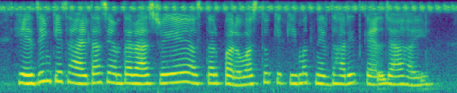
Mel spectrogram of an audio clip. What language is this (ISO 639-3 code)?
mag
